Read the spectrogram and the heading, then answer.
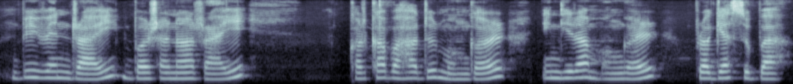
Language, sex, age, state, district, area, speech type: Nepali, female, 18-30, West Bengal, Kalimpong, rural, spontaneous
